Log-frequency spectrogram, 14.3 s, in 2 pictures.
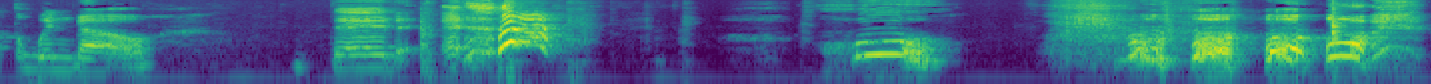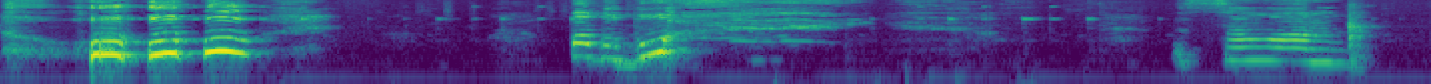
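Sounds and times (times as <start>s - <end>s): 
speech: 0.1s - 0.9s, 1.6s - 2.9s, 4.1s - 4.8s, 5.6s - 8.5s, 10.0s - 10.8s, 13.0s - 14.2s
person screaming: 7.6s - 8.5s.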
